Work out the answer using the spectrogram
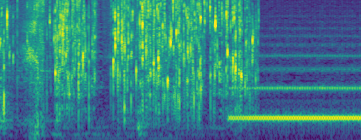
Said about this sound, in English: I'm now going to phone them using my brand new and extremely sticky phone. Oh my God, it feels so naughty on my fingertips.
